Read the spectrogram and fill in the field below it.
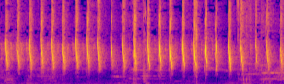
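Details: Bar-winged prinia delivering crisp, sharp high clicks in a quick regular series, around six per second, used to tutor competition songbirds; soft low thumps and a faint tone in the background.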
